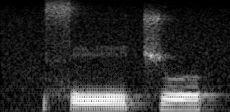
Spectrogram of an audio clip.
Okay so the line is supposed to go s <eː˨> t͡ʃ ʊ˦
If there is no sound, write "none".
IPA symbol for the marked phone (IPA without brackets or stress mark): eː˨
